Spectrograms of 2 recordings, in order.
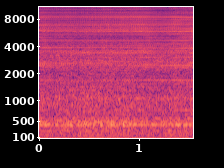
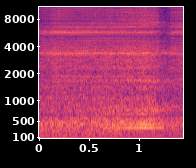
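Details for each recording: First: Wood lathe at 3000 rpm, gouge held down on the tool rest and not forced in: a steady, even hiss of light cuts without chatter. Chatter appears when too much material is taken at once. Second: You hear that? It's just too much material. It's trying to take off at once.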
